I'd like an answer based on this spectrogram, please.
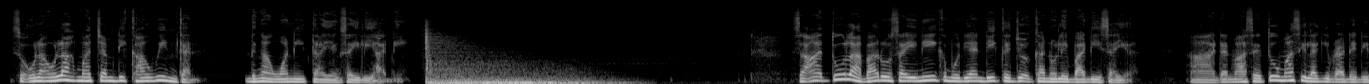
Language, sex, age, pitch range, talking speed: Malay, male, 20-39, 110-160 Hz, 125 wpm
